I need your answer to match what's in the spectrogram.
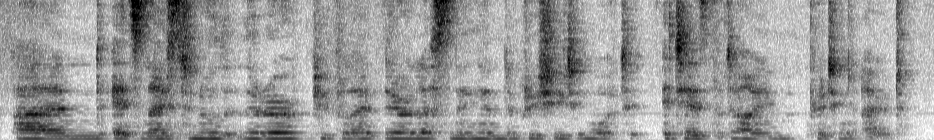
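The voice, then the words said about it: Scottish accent. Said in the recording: “although the accent is Scottish”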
